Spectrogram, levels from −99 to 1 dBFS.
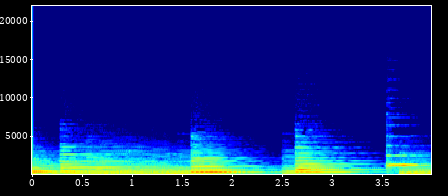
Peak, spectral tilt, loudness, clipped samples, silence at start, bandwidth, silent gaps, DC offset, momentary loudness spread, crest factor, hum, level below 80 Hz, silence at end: -18 dBFS; -9 dB/octave; -35 LUFS; under 0.1%; 0 s; 6.2 kHz; none; under 0.1%; 14 LU; 16 dB; none; -60 dBFS; 0 s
